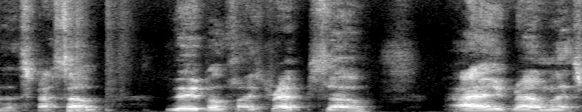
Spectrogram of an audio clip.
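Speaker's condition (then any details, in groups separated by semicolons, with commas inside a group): Brain injury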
